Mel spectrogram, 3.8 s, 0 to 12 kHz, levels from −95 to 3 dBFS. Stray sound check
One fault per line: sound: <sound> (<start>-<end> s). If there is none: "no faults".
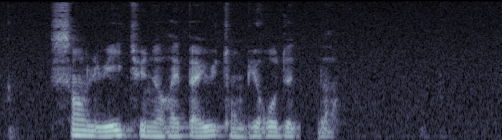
sound: dropout (2.3-2.4 s)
